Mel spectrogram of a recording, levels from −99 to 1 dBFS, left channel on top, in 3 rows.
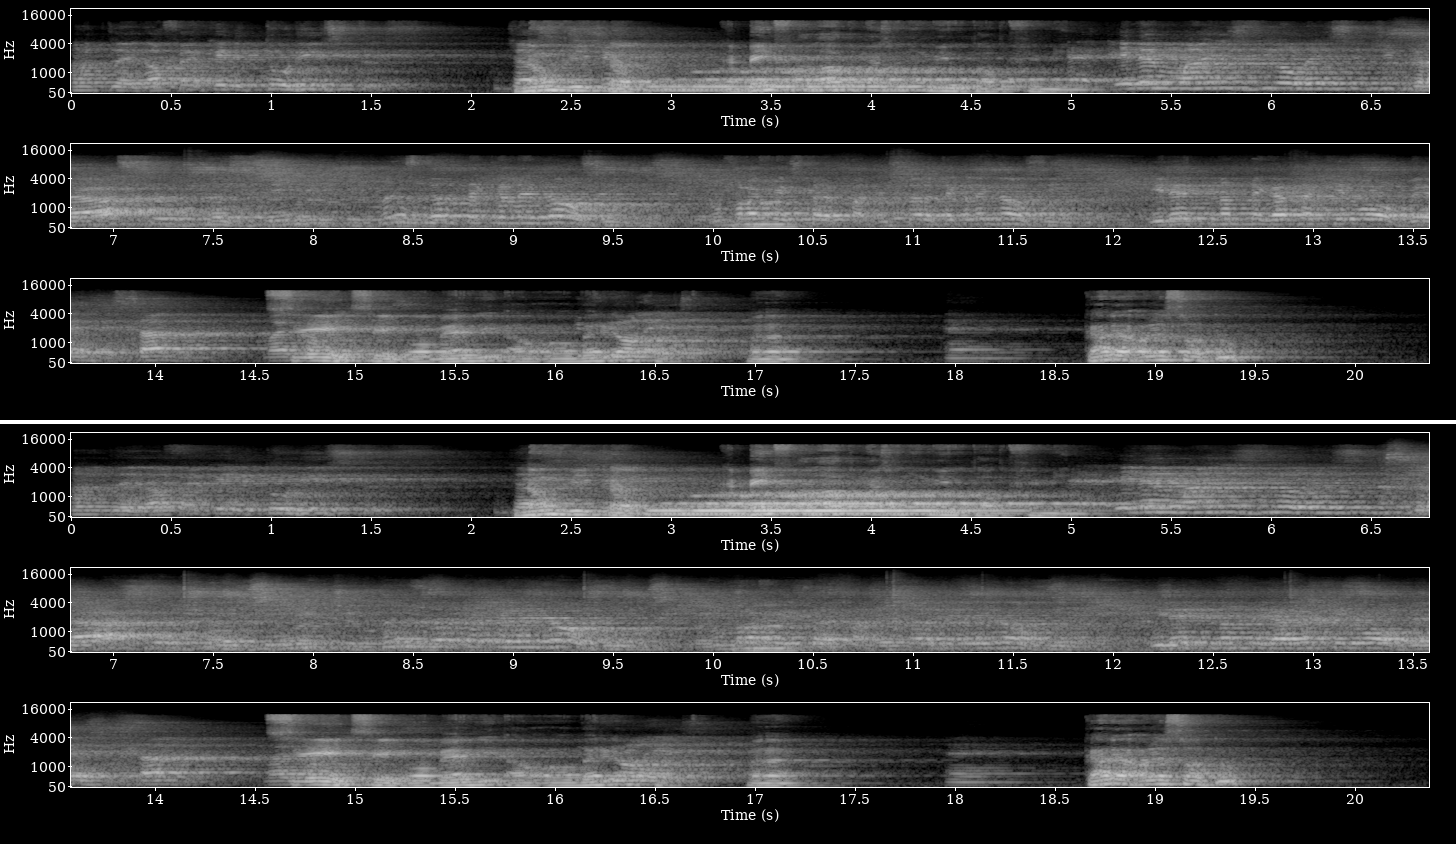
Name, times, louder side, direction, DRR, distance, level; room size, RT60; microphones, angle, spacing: voice 1, 0.0-1.6 2.2-2.3 2.6-2.8 5.0-8.0 8.3-9.7 10.0-11.8 12.2-14.2 14.5-15.2 16.3-16.6 18.0-18.1, left 1 dB, 65° left, -2 dB, 2.0 m, -34 dB
voice 2, 2.2-2.9 3.3-5.1 10.1-10.4 14.6-16.4 17.0-17.3 18.7-19.4, equal, 5° right, 6 dB, 0.4 m, -29 dB
sound 1, 2.8-5.5, right 8 dB, 80° right, 0.6 m, -26 dB
Conversation, 6.5-13.9, right 2 dB, 45° right, 2.7 m, -43 dB
17.0 x 7.6 x 4.8 m, 1.5 s
head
